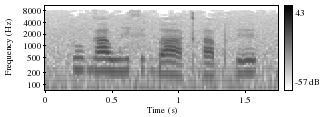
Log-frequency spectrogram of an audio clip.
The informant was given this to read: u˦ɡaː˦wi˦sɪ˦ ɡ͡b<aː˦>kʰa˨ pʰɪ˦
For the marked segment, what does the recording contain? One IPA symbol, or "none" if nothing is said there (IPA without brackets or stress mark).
aː˨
